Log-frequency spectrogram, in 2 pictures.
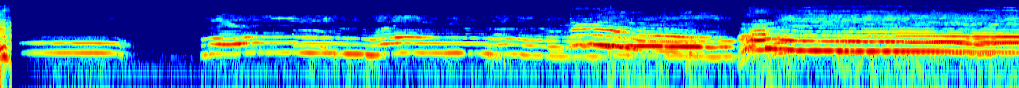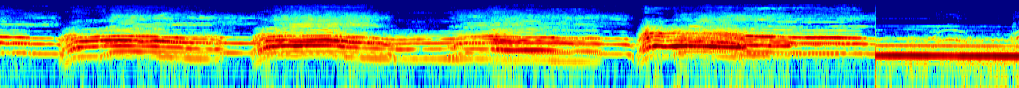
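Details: Puppies learning to howl: a series of wavering, harmonic howls, first thin and quiet, then louder and overlapping as several voices rise and bend in pitch, each lasting about one to two seconds.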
